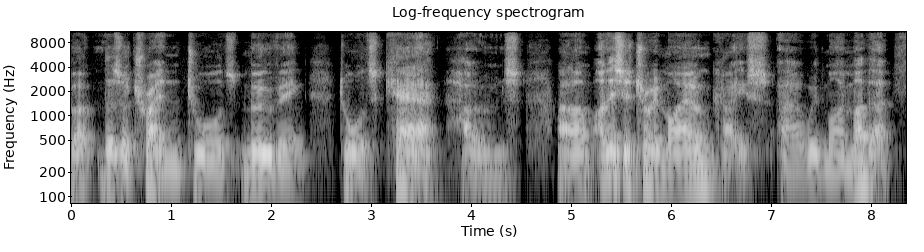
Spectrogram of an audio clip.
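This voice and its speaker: A man speaks with a British accent at a medium pitch. His pace is fairly slow. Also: ordinary pitch variation. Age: 70s. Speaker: conference speaker on technology. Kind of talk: conference presentation.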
